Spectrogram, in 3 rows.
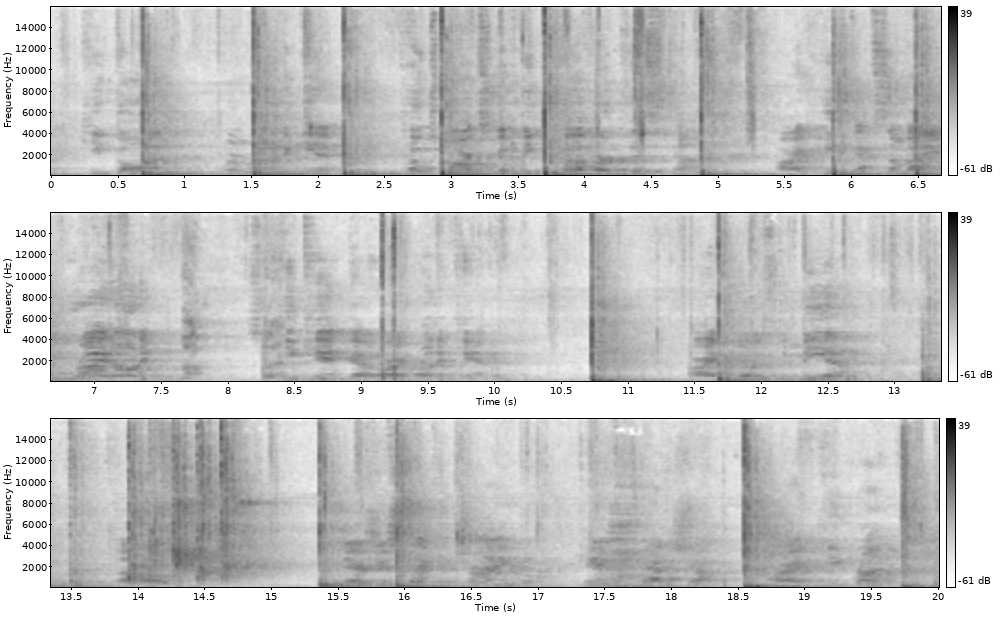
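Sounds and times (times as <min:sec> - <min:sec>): basketball bouncing on wood floor: 0:00.6 - 0:04.1, 0:04.8 - 0:05.2, 0:05.8 - 0:06.7, 0:18.2 - 0:19.1, 0:19.7 - 0:20.0
people talking: 0:15.6 - 0:19.7.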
